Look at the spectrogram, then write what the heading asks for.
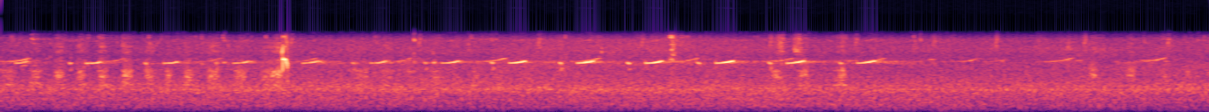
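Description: Birds calling: a short rising chirp repeated about twice a second over a steady hiss, with a fast clicking rattle in the first couple of seconds and a few louder calls between about five and nine seconds in.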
